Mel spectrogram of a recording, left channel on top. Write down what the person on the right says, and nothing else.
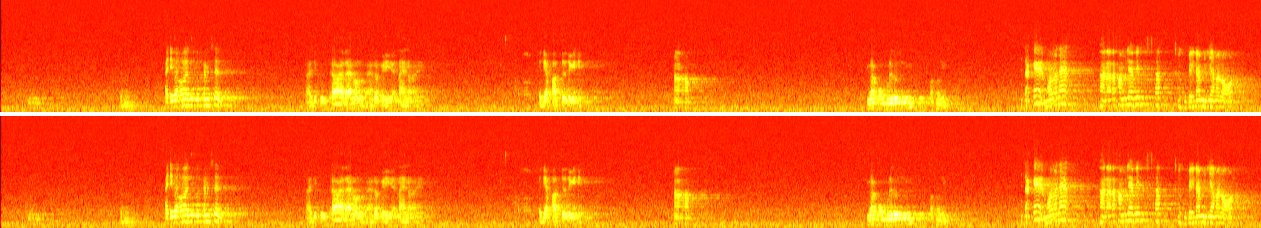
উ।
আৰদি বা আজি পৰীক্ষা নাছিলে জানোঁ <unintelligible>
জানো
অ <unintelligible>
তাকে মই মানে <unintelligible> খানা এটা খাম বুলি ভাবি আছো তাত গোটেই কেইটা মিলি আমাৰ লগৰ <unintelligible>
